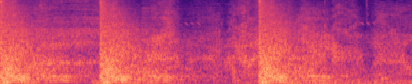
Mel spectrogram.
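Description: A rifle fires loud shots that echo briefly.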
